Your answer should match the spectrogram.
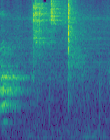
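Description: A few light clicks and clinks of small objects being handled, three or four short ones near the middle.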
